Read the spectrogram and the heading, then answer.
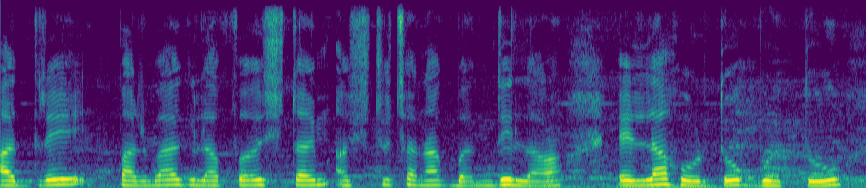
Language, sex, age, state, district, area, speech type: Kannada, female, 18-30, Karnataka, Bangalore Urban, urban, spontaneous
